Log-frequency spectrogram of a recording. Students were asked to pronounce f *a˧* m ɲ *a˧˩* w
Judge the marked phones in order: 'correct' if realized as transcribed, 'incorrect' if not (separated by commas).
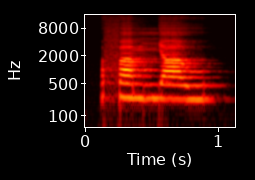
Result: correct, incorrect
